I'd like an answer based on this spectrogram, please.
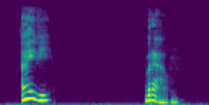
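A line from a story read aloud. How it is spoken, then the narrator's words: Quiet, smiling. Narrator (Russian): тихо ответила я, улыбаясь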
